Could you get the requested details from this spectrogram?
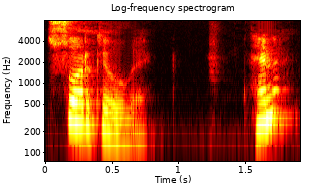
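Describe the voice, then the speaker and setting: A woman's voice: fairly high pitch, very animated, vocal fry, warm tone, slightly rough. A woman teacher giving a classroom grammar lesson, explaining step by step and asking questions that she then answers herself. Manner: drawn-out, carefully spoken examples. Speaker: school teacher.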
